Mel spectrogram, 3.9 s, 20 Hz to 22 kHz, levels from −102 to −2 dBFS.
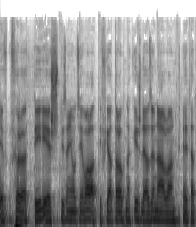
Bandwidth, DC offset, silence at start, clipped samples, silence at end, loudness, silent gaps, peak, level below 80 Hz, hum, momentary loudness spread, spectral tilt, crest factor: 16 kHz; under 0.1%; 0 s; under 0.1%; 0 s; -17 LUFS; none; 0 dBFS; -28 dBFS; none; 4 LU; -5.5 dB/octave; 16 dB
